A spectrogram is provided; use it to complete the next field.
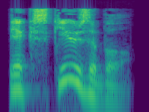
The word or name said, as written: excusable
